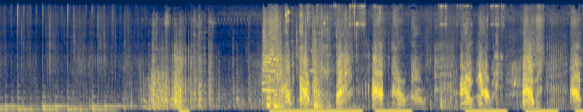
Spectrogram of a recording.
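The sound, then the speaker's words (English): A dog barks loudly, a rapid run of sharp, repeated barks that fills the second half, following a few seconds of low rumbling background noise. “This your dog?”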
